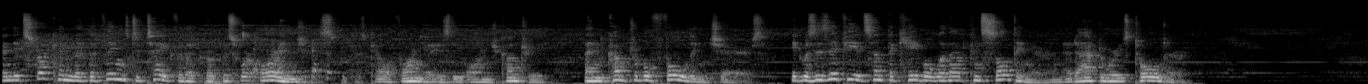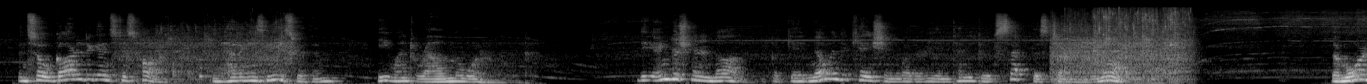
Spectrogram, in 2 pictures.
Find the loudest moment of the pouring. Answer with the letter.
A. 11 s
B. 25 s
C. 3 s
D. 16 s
B.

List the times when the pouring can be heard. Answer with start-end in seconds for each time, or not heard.
1.8-2.6, 14.8-16.6, 24.1-25.6.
